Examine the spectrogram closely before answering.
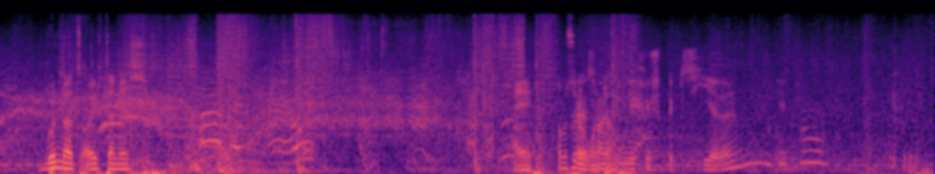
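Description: Creatures shriek and squeal in a fight.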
